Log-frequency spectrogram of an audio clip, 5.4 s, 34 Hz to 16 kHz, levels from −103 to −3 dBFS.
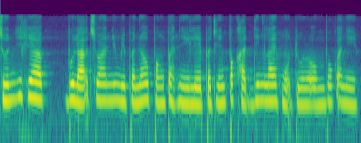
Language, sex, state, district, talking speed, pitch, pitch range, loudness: Mizo, female, Mizoram, Aizawl, 190 wpm, 200 Hz, 185-215 Hz, -16 LUFS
